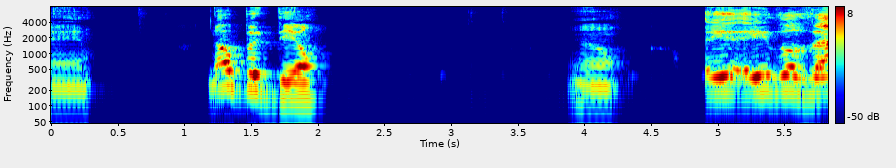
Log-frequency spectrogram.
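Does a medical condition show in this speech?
Yes: cerebral palsy.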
